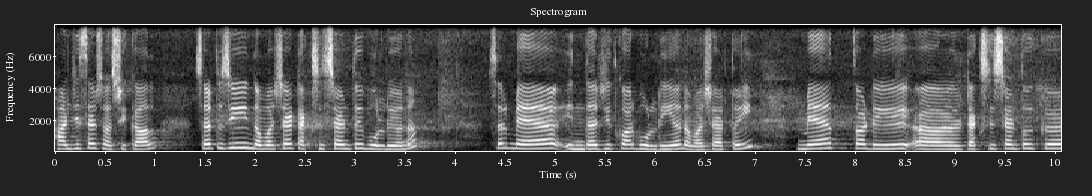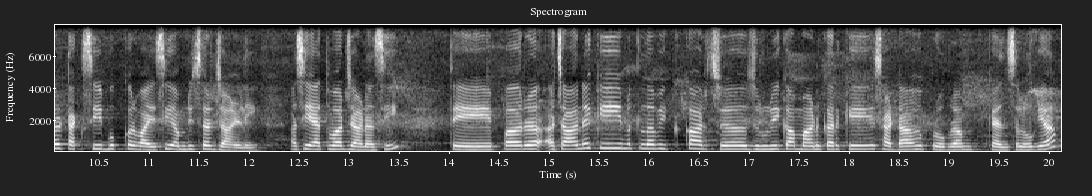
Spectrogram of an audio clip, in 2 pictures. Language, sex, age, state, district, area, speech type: Punjabi, female, 45-60, Punjab, Shaheed Bhagat Singh Nagar, urban, spontaneous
